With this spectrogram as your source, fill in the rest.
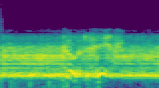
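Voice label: English bomb success mood low; speech; War Thunder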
